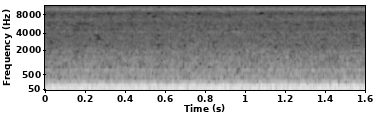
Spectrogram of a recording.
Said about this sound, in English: Oh, finally. The train has stopped. I mean, it's gone, and they're putting it up. Unbelievable.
